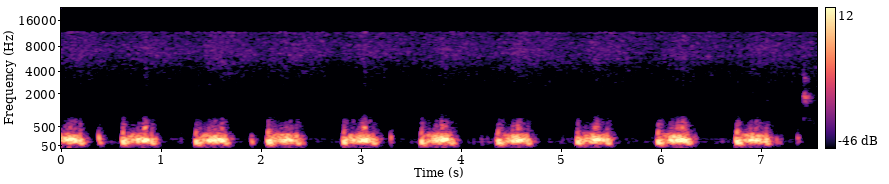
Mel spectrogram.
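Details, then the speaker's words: 66-year-old with mitral valve prolapse: regular heartbeat near 78 per minute, a gap after the first heart sound, then a harsh, slightly musical late systolic murmur. "that there is a gap between the first hot sound and the onset of this murmur which is the lat part of Cy it is harsh but also has some musical [Music] qualities"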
